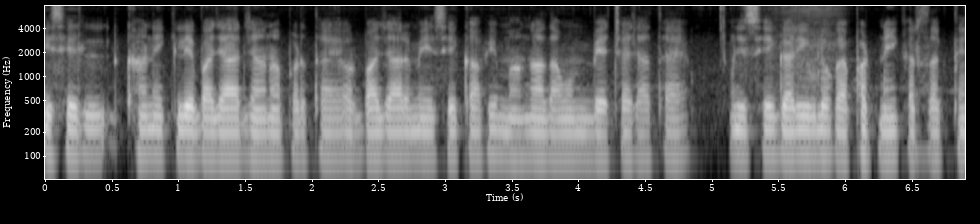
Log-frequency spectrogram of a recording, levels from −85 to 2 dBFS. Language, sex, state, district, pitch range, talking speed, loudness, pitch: Hindi, male, Chhattisgarh, Kabirdham, 100-105 Hz, 225 wpm, -21 LUFS, 100 Hz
